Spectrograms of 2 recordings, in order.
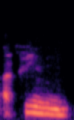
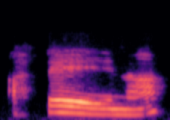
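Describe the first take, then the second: First: The second vowel sounds like 'ee'. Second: The second vowel sounds like 'ay'. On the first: This is how it is said today. "in modern Greek ... so with an I" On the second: This is how it was said in ancient times. "in ancient Greek, we would say"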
